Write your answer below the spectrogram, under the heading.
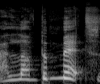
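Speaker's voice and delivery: put-on very high, loud, blustering New York accent. Telling a friend about a radio show, doing a loud Artie Lange impression. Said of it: "like just real loud".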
